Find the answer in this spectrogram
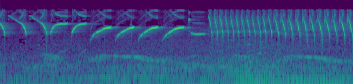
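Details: Singing canary gives a series of about eight swooping whistled notes, each rising then falling, roughly three per second, then switches abruptly to a fast rattling trill of short high notes.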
